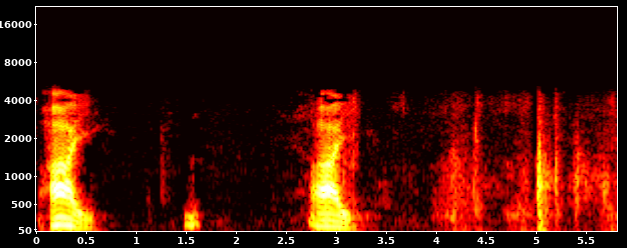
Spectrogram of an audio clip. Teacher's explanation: When we are saying I, we are starting with ah sound first. Ah, like father.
